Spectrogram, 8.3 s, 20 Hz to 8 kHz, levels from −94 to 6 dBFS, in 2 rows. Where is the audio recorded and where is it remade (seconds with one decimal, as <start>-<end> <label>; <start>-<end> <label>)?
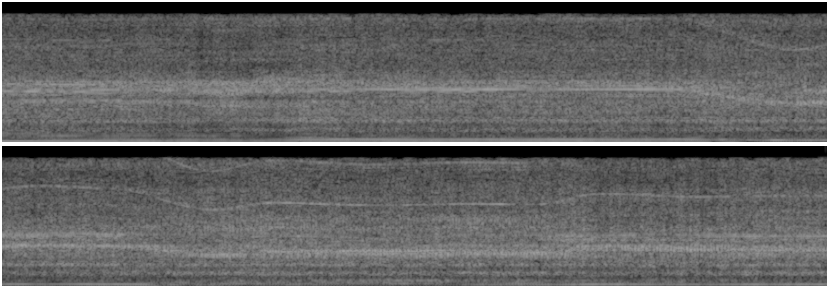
0.0-0.6 recorded; 0.6-1.5 remade; 1.5-8.3 recorded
